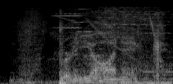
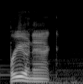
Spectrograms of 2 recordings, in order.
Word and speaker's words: Brionac: My dyslexic ass always called it Bryonic. That's what I'll always call it, even though it's probably correctly pronounced Brionac.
